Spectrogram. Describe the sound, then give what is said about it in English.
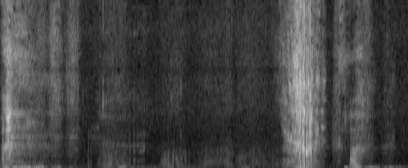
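A person imitates a pig with a few rough, nasal snorts: one at the start, then two more close together near the end. The snorts are loud, with no talking. “You're part pig.”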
